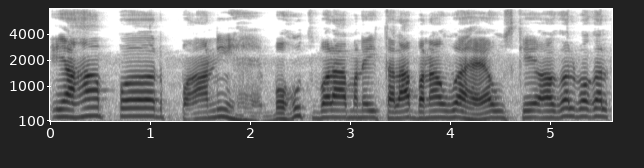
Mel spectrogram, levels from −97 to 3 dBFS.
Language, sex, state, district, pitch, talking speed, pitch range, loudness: Hindi, male, Bihar, West Champaran, 180 Hz, 160 wpm, 165-200 Hz, -17 LUFS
